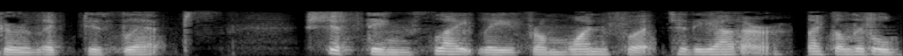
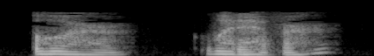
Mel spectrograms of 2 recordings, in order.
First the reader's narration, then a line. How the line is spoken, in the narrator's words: she whispered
